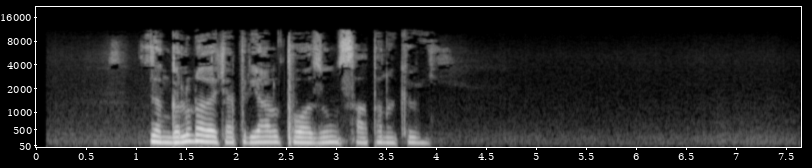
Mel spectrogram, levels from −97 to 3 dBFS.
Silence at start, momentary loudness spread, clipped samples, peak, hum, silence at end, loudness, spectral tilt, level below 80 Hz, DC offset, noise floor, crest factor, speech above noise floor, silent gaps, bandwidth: 0.75 s; 24 LU; under 0.1%; -2 dBFS; none; 3.7 s; -19 LUFS; -5 dB/octave; -60 dBFS; under 0.1%; -63 dBFS; 20 dB; 45 dB; none; 11.5 kHz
